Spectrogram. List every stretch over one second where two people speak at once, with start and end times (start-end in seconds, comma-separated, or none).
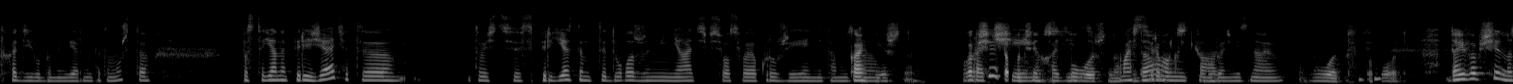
9.6-12.3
